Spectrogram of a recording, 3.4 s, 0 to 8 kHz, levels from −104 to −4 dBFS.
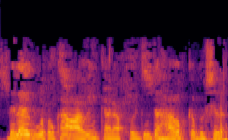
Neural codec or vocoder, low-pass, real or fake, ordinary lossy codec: none; 7.2 kHz; real; MP3, 24 kbps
